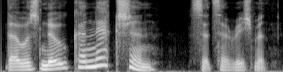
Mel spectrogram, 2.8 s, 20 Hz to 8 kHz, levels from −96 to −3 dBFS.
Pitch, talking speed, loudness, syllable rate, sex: 160 Hz, 150 wpm, -18 LUFS, 4.8 syllables/s, male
